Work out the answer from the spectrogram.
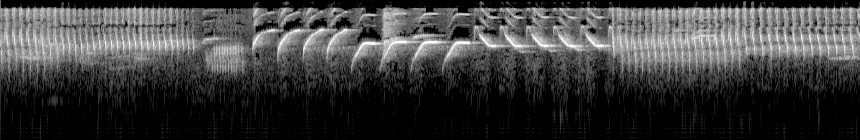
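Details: Canary, young bird, singing as tutor song to prompt a silent canary: a fast buzzing trill, then a low burry note, a series of clear upslurred whistles, descending repeated notes, and another quick rattling trill.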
